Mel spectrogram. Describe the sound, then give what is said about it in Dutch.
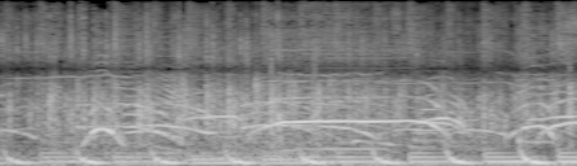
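Studio audience applause and cheering greet a phone-in caller, loud and continuous over upbeat music with a steady thumping bass beat and swooping tones. “Applaus voor Raymond.”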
